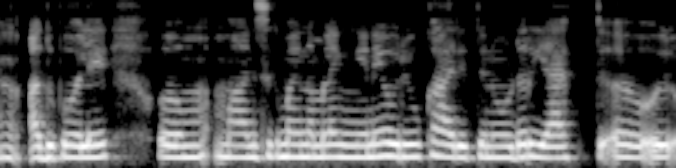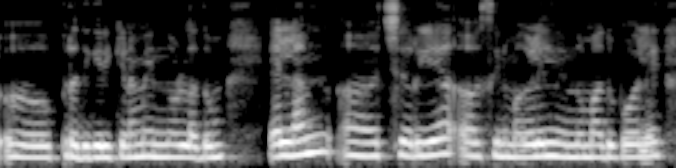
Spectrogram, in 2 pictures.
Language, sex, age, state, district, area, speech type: Malayalam, female, 18-30, Kerala, Thrissur, rural, spontaneous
